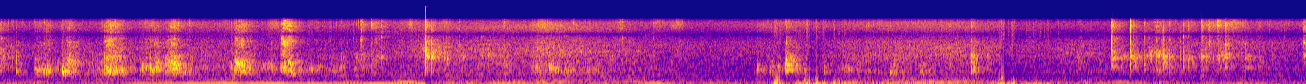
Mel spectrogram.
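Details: Beagle puppy named Turling playing with a plastic cup: low, rumbling growl-like vocal sounds held for several seconds, broken by scattered short bursts and clattering as it plays.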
